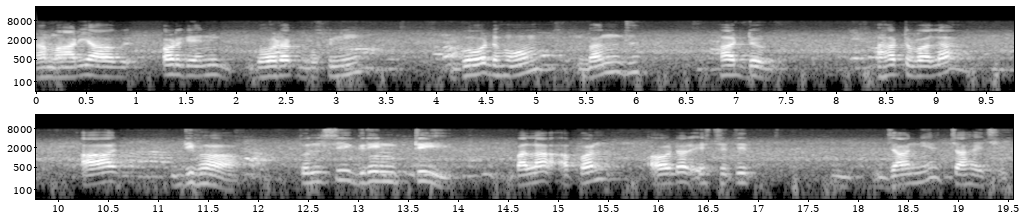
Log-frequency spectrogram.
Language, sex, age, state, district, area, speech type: Maithili, male, 30-45, Bihar, Saharsa, rural, read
